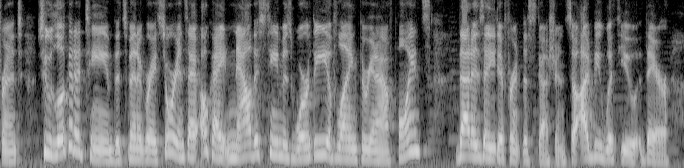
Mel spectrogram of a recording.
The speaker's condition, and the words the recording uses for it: None; typical speech.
